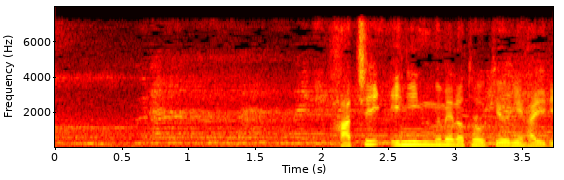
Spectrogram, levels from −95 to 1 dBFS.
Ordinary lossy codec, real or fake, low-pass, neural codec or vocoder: none; real; 7.2 kHz; none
